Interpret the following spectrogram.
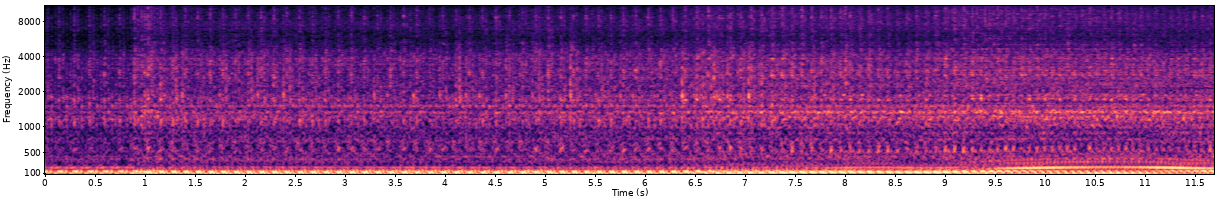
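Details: Mercedes 240D OM616 diesel, reassembled after sitting about a year and a half, 124k miles, restarted after glow-plug cold start: even steady clatter, smooth rhythm, no knocking or banging, slight smoke from old fuel; normal diesel idle.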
